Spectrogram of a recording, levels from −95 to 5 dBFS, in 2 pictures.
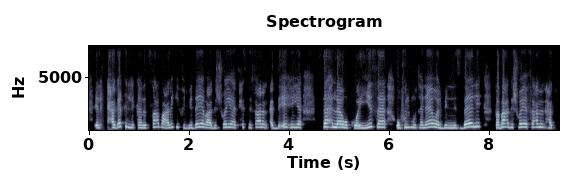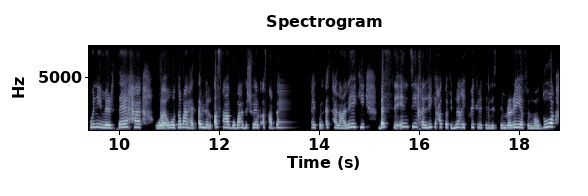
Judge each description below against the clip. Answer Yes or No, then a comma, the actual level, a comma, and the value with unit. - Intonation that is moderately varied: Yes, average, 3.7 semitones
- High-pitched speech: Yes, very high, 275 Hz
